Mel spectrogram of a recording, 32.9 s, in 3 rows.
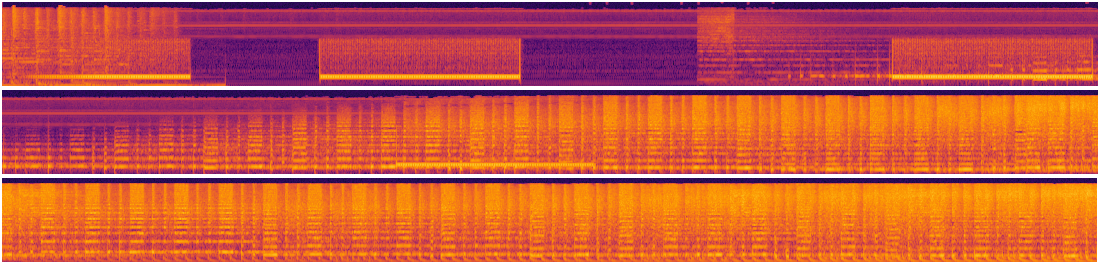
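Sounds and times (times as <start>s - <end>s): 
dense electronic music: 0.0s - 2.2s, 10.9s - 32.8s
telephone dial tone: 0.6s - 1.9s, 3.2s - 5.2s, 8.9s - 11.0s, 14.9s - 17.0s.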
